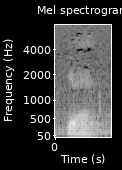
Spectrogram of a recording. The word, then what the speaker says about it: Yuan: And they said, you must pay us 400 Nisigi, Y-U-A-N. How do you pronounce that? Yuan.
